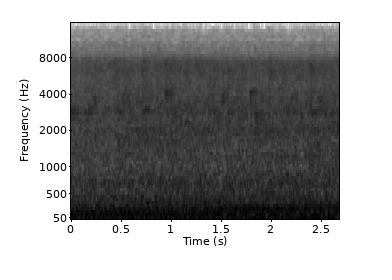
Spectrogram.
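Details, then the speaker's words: Ford Bronco V8 cold start after sitting about a year, stuttering a little on startup, then settles to an even low rumble with no misses or knocks; smooth normal idle. "runs smooth purrs like a kitten"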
